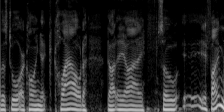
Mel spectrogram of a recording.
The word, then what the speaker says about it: Claude: this tool is pronounced Cloud would definitely not be spelled the way that it is up here this is more like Claude there's Jean-Claude Van Damme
